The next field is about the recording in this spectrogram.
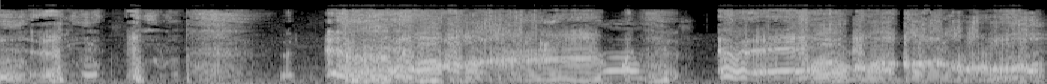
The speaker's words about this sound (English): No, you need to come straight away. Yeah? Your cough is very, very bad.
